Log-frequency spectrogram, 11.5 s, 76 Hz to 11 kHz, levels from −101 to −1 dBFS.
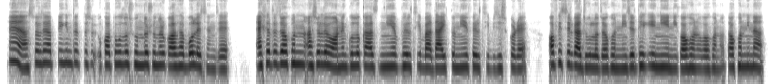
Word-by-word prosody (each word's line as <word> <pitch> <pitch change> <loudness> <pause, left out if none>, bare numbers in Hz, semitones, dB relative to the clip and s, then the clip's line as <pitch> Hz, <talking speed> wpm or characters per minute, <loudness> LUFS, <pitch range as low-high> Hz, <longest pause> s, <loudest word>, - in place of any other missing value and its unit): হ্যাঁ, 295 -4 +3
আসলে 270 +6 -3
আপনি 265 +2 -13
কিন্তু 275 0 -5
একটা 260 +1 -11
সু - - -14 0.2
কতগুলো 255 +1 +1
সুন্দর, 245 0 +2
সুন্দর 240 0 0
কথা 220 +1 +5
বলেছেন। 215 -4 +1
যে, 195 - -2 0.5
একসাথে 260 +3 +2
যখন 260 0 +3 0.2
আসলে 250 +1 +1 0.2
অনেকগুলো 220 +2 -1
কাজ 220 0 +4 0.2
নিয়ে 220 0 0
ফেলছি, 225 0 -1
বা 205 - +6
দায়িত্ব 205 +1 +3
নিয়ে 215 0 -2
ফেলছি, 210 -1 -2
বিশেষ 200 +1 -7
করে 200 -1 -1 0.5
অফিসের 255 -1 -2
কাজগুলো 210 -1 +4
যখন 210 +1 0
নিজে 205 +2 +1
থেকেই 225 0 0
নিয়ে 215 0 +1
নিই, 200 - -7
কখনো, 200 0 +2
কখনো। 195 0 -4
তখনই 220 0 0
না 210 - +1
220 Hz, 185 wpm, -22 LUFS, 210-250 Hz, 0.5 s, বা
